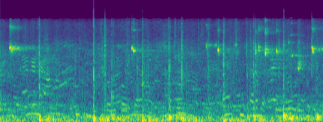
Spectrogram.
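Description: Basketball bouncing on a hardwood gym floor during play, the knocks of the bounces heard under the steady chatter of spectators close by.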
